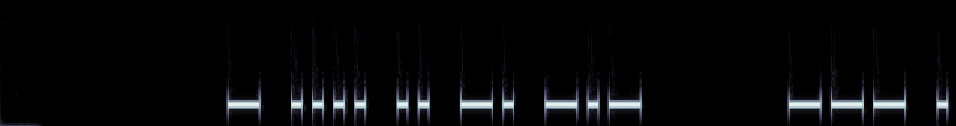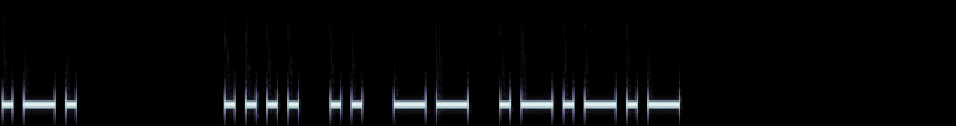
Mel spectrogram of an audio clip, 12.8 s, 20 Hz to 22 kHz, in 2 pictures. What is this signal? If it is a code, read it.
Morse code, heard as a keyed tone, about 17 wpm, 700 Hz. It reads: THINK OF HIM.
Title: 2x Word-Spacing - Sentences from Top 200 Words - 17wpm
